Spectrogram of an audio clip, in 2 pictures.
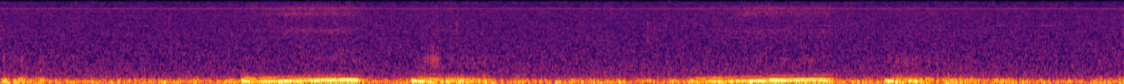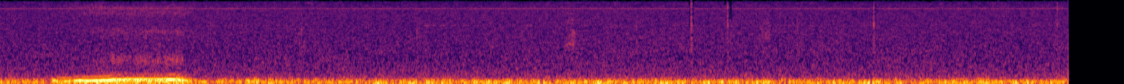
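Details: Pet cat sleeping after the night before midday nap; soft, low rumbling snores repeating about every three to four seconds over steady background hiss.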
